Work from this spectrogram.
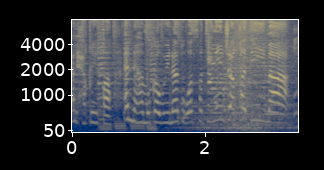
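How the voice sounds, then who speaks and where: A woman's voice: sits high, steady tone, quick pace, over loud music, natural voice. A woman voicing a sneaky, boastful boy ninja villain in a dubbed cartoon, talking in a gloating, teasing way. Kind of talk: cartoon dubbing.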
